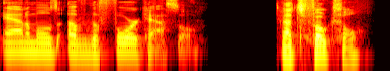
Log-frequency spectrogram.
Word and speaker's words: forecastle: of The Forecastle that's folkl that's how you pronounce that yeah folkl it was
